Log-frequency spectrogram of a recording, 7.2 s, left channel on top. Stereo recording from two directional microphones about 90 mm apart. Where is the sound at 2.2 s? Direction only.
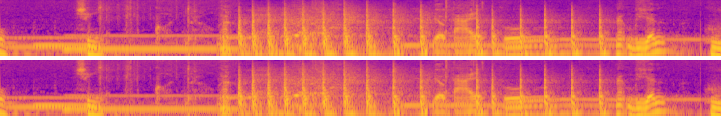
40° right (ahead or behind).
